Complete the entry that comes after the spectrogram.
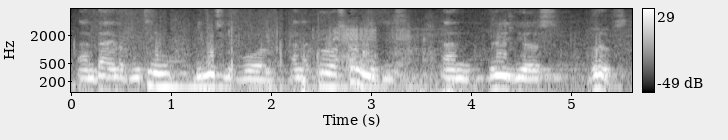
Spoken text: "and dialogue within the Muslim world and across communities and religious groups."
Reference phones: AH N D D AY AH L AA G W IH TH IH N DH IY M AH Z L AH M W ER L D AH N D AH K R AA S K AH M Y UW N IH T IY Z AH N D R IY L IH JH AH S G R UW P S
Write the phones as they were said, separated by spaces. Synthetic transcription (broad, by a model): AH N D D AY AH L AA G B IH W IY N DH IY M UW S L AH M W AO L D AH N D AH K R AA S K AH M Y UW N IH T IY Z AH N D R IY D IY AH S G R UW P S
